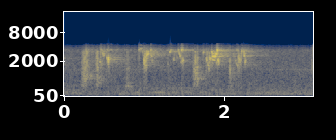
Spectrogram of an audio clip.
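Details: Budgerigar acting wildly while playing on top of a closet indoors, giving soft scratchy chirps and short warbled notes in bursts over about two seconds, then quiet.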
